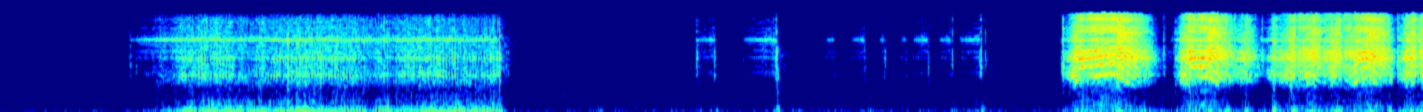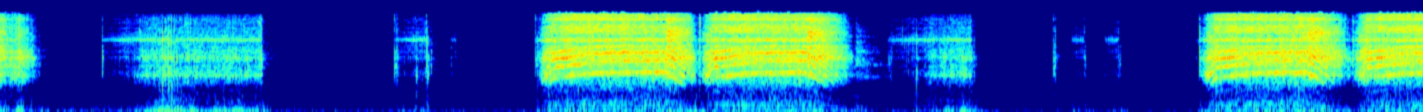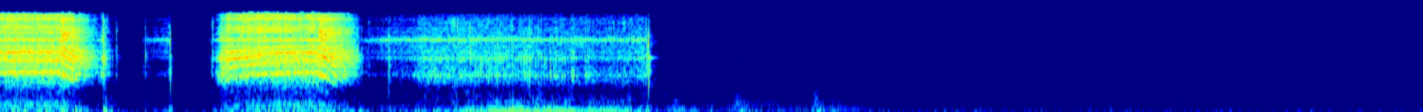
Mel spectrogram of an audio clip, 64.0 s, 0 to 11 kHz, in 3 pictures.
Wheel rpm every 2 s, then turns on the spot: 0, 20, 20, 20, 0, 0, 0, 0, 60, 40, 40, 10, 10, 0, 20, 120, 110, 10, 0, 30, 100, 130, 10, 100, 10, 20, 0, 0, 0, 0, 0, 0.
2-8 24-26 48-52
